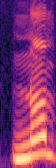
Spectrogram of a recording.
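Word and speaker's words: gnome: यहां पे क्या साइलेंट है? जी। जी को नहीं पढ़ेंगे। नोम पढ़ेंगे।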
